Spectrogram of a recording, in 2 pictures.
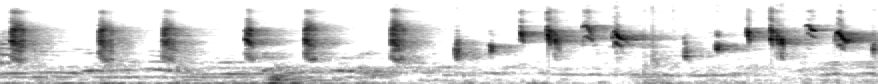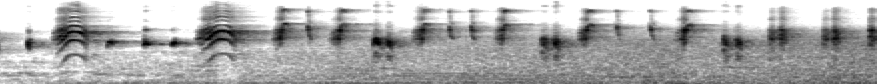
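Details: Long-tailed shrike song meant to coax a silent shrike into singing: a dense stream of sharp, scratchy high notes and chips in rapid succession, with steady background hiss growing toward the end.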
